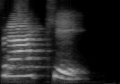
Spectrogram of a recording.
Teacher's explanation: Se eu escrevo aqui para vocês fraque, para fazer o que, eu coloco o que, o e, mas eu não escuto o som do u, eu escuto apenas o som do e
